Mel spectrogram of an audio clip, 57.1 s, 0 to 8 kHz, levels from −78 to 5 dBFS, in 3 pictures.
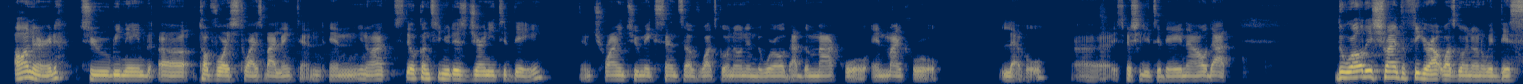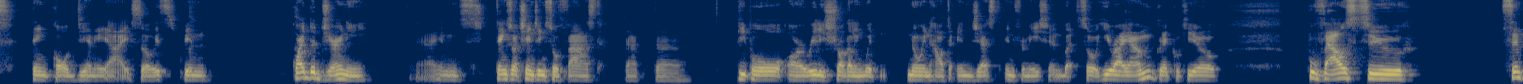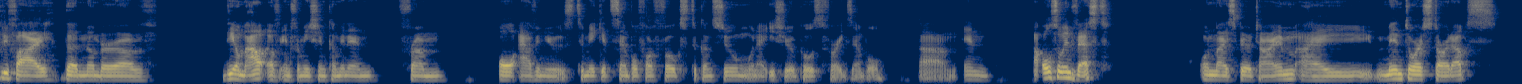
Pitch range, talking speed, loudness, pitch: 100-120 Hz, 140 wpm, -22 LUFS, 105 Hz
